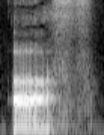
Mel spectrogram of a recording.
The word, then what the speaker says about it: Earth: live um Earth Earth remember that f f f sound at the end we're taking the tongue putting it against the top teeth and blowing air through Earth good job um okay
